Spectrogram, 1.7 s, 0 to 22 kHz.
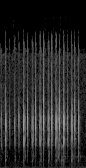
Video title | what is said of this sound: DJI Osmo Pocket 4P oder Insta360 Luna Ultra? Nach Wochen kenne ich die Antwort! | if you shake it and listen closely, you can hear something rattling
